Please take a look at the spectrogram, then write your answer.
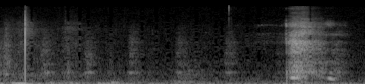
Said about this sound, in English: The dog is back in the room.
